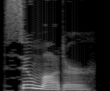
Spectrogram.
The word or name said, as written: sumadhur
